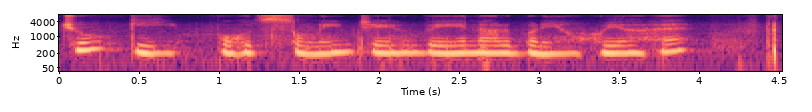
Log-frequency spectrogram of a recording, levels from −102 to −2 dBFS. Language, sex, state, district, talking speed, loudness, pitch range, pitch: Punjabi, female, Punjab, Kapurthala, 135 wpm, -21 LUFS, 210-225 Hz, 215 Hz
